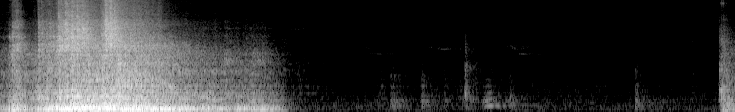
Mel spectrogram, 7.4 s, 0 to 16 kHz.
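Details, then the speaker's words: 1961 Cadillac Coupe DeVille V8 after a summer cold start following about four months sitting: a loud, raw bark that swells and dies over a few seconds. One brand-new muffler is blown, so that side runs on straight pipes. "muffler one of the Mufflers brand new muffler at that so running on straight pipes on one side"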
